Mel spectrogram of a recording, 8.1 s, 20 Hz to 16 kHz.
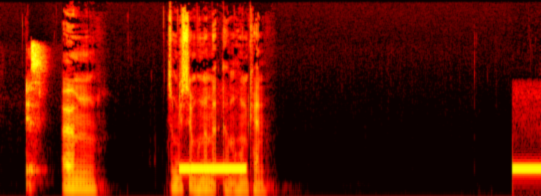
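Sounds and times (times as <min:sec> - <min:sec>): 
speech: 0:00.4 - 0:01.6, 0:02.5 - 0:04.1
telephone ringing tone of an unanswered outgoing call: 0:02.7 - 0:03.6, 0:07.7 - 0:08.1.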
